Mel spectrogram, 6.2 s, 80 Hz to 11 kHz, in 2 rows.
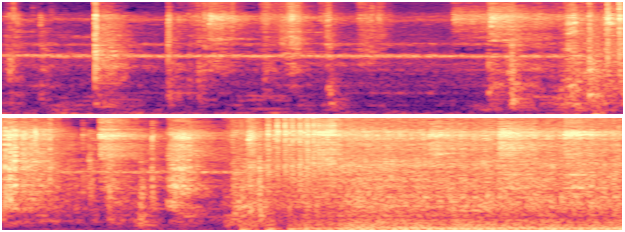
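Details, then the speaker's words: Suzuki Shogun 110 with DC ignition, started after a faulty CDI was diagnosed: a few seconds of irregular cranking clatter, then the single catches cleanly and settles into a steady, even idle. Normal start and idle. "Sekarang mesin sudah hidup. Ya. Oke, sekarang sudah hidup."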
